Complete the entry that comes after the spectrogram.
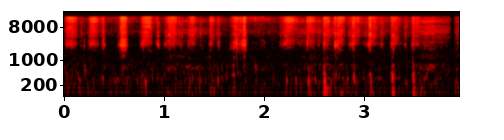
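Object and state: Kinetic sand.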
